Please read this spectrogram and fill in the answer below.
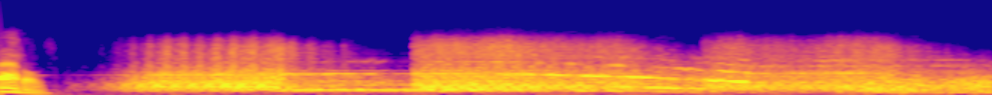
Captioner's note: plane engines roar; gunfire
